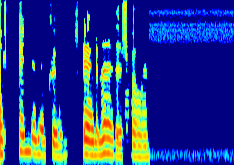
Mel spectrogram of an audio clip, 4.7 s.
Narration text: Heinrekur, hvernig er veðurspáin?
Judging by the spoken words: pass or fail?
fail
